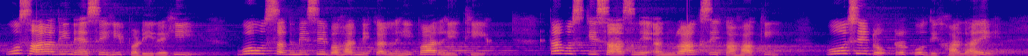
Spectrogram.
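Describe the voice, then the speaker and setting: Woman storyteller, lively melodic read, fairly high voice, roomy echo. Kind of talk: storytelling narration. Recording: echoey room with long reverb.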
